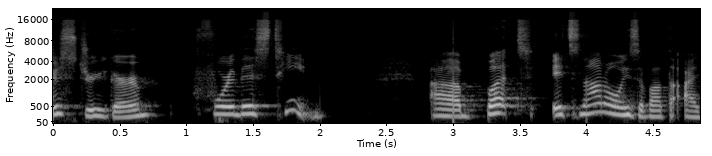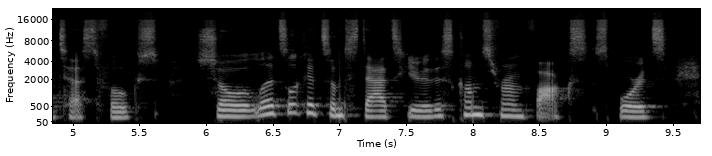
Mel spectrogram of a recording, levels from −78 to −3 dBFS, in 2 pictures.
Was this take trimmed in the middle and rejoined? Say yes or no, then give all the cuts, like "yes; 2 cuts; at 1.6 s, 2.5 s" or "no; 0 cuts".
no; 0 cuts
